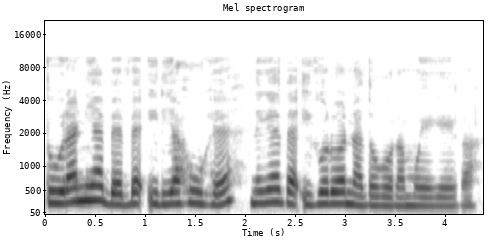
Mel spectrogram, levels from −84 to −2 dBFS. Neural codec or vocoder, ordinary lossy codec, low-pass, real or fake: none; none; 9.9 kHz; real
